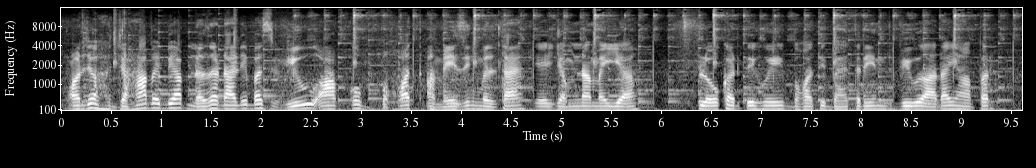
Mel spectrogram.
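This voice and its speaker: Chatty man vlogging from a motorbike. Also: medium pitch. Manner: chatty, addresses viewers directly as friends. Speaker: travel vlogger. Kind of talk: casual travel vlog narration. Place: outdoors on a mountain road, riding a motorbike. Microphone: action camera on the bike and held at arm's length.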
